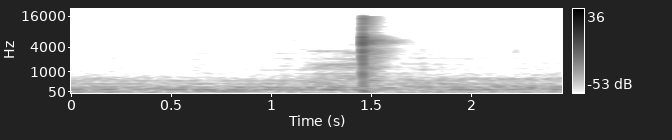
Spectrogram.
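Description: A single sharp click about one and a half seconds in, against faint steady room hum.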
